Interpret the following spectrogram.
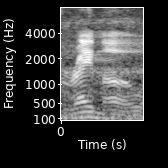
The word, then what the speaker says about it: Raymond: sorry why mo ND and it's pronounced that away it's pronounced Remo I believe he's up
